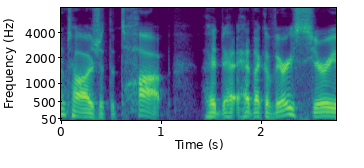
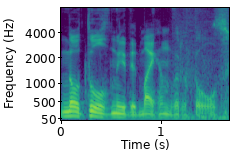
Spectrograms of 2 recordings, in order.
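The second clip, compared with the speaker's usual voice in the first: fake Russian accent, lower pitched; 4 semitones lower than usual. Joking with another speaker about Russian tech in a film: put-on Russian accent. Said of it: "look at your Russian accent".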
